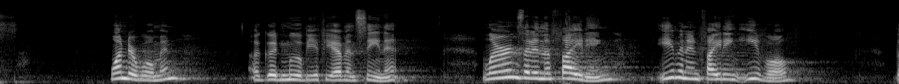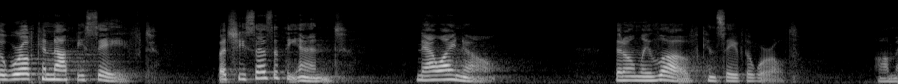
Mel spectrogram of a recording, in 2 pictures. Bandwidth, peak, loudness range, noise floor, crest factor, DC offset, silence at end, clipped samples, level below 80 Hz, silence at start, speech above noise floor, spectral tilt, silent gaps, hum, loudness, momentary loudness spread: 14 kHz; -4 dBFS; 8 LU; -60 dBFS; 16 dB; under 0.1%; 0 s; under 0.1%; -58 dBFS; 1.1 s; 42 dB; -6 dB/octave; none; none; -19 LUFS; 17 LU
